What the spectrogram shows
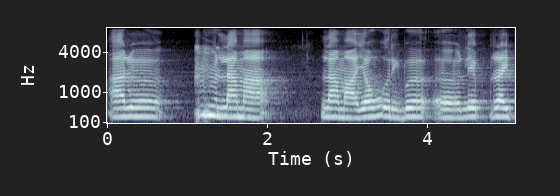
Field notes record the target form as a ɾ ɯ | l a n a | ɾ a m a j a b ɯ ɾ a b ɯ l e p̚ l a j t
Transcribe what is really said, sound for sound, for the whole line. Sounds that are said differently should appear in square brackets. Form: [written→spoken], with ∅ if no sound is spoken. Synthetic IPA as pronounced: a ɾ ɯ | l a [n→m] a | [ɾ→l] a m a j a [b→w] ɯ ɾ [a→i] b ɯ l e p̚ [l→ɾ] a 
